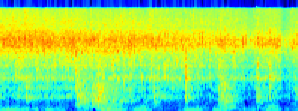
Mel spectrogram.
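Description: Green chillies frying in hot oil for a tomato rice dish, a loud continuous sizzle close to the pan, broken by a few soft scraping stirs.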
